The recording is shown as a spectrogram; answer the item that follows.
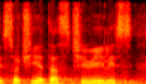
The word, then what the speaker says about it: societas: have the the the Italian Church um pronunciation so I would say sochitas respublicas this is very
